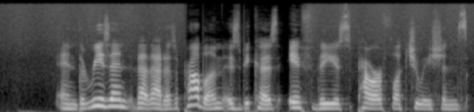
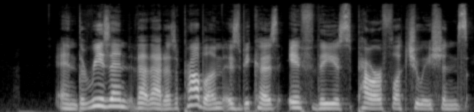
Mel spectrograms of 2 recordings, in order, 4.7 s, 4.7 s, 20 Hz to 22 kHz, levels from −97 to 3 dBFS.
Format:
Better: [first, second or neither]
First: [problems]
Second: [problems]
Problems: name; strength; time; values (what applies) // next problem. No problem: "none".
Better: second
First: hiss; noticeable; until 2 s and from 3 s on; 15 dB below the speech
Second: none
